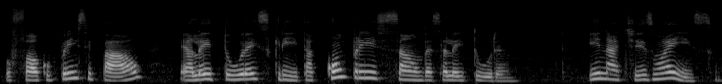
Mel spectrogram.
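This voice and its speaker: A woman with a Brazilian Portuguese accent who voices a sign-language teacher's lecture for an online course. She speaks in short phrases broken by pauses. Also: medium pitch, animated, darkish tone.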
